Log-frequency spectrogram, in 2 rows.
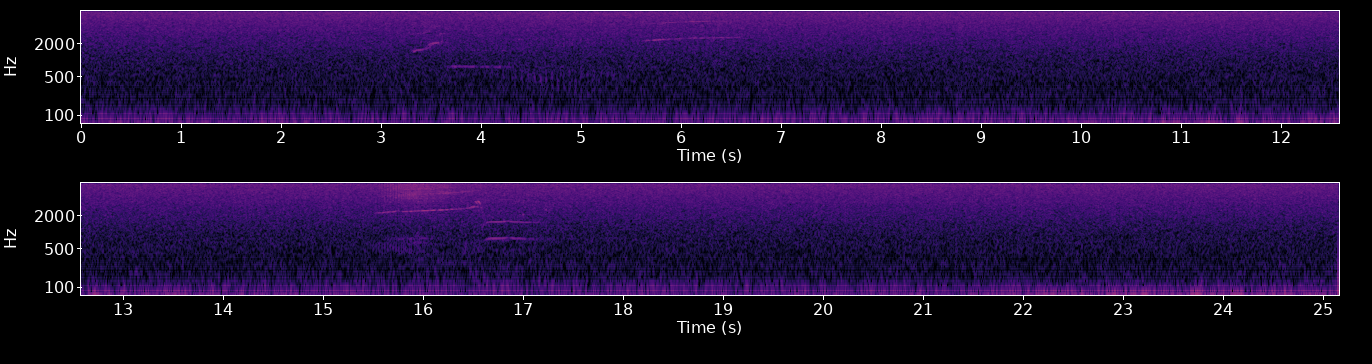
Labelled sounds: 3.3	3.6	killer whale, Bigg's (transient), 1.4 to 2.1 kHz
5.6	6.6	killer whale, Bigg's (transient), 2.2 to 5.2 kHz
15.5	17.1	killer whale, Bigg's (transient), 0.80 to 5.6 kHz

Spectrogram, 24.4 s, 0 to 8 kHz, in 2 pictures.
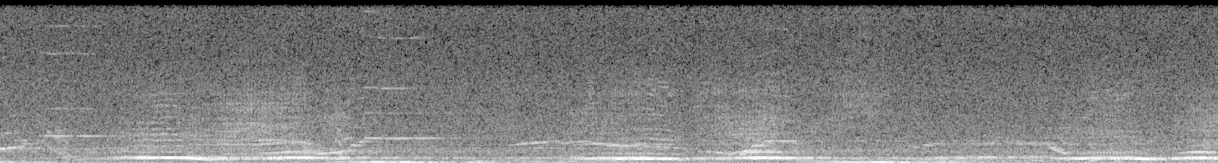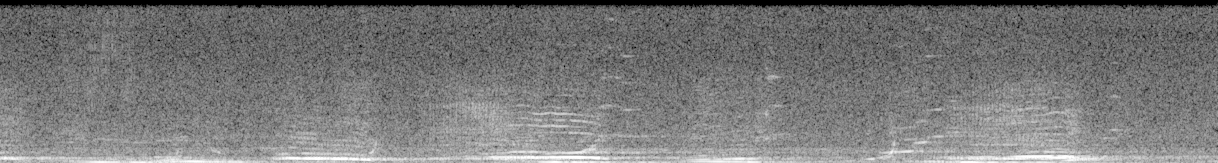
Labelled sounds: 0.0	1.8	humpback whale, 0.80 to 1.6 kHz
2.2	3.2	humpback whale, 0.90 to 1.6 kHz
3.7	5.8	humpback whale, 0.86 to 3.7 kHz
6.5	8.0	humpback whale, 0.80 to 1.2 kHz
9.2	9.5	humpback whale, 0.83 to 1.0 kHz
16.6	18.7	humpback whale, 1.2 to 3.0 kHz
21.3	21.7	humpback whale, 0.93 to 1.4 kHz
22.1	22.9	humpback whale, 0.86 to 2.8 kHz

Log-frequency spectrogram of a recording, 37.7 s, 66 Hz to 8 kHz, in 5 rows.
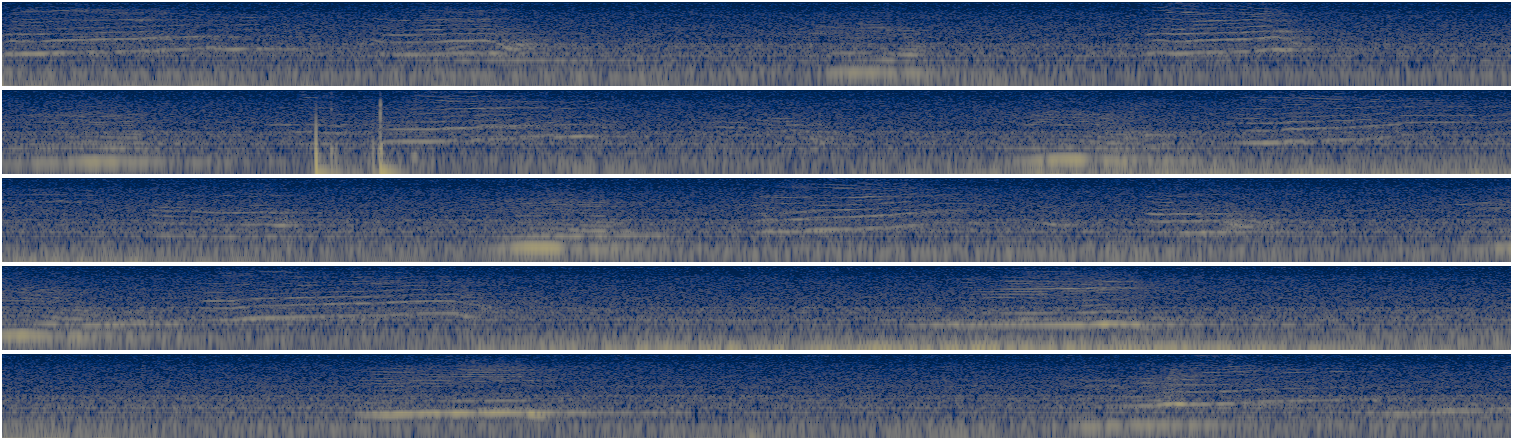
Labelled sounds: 0.0	1.3	humpback whale, 0.80 to 5.2 kHz
1.8	2.6	humpback whale, 0.80 to 5.7 kHz
5.7	6.6	humpback whale, 0.80 to 5.9 kHz
7.7	7.9	humpback whale, 1.8 to 2.1 kHz
8.9	10.3	humpback whale, 0.80 to 3.1 kHz
13.7	14.8	humpback whale, 0.80 to 5.3 kHz
15.9	16.5	humpback whale, 1.0 to 1.2 kHz
18.9	19.9	humpback whale, 0.80 to 2.9 kHz
20.8	21.1	humpback whale, 0.93 to 1.1 kHz
23.6	25.5	humpback whale, 0.80 to 4.4 kHz
27.5	28.3	humpback whale, 1.6 to 6.0 kHz
32.0	32.6	humpback whale, 1.4 to 3.0 kHz
36.0	37.0	humpback whale, 0.90 to 3.2 kHz

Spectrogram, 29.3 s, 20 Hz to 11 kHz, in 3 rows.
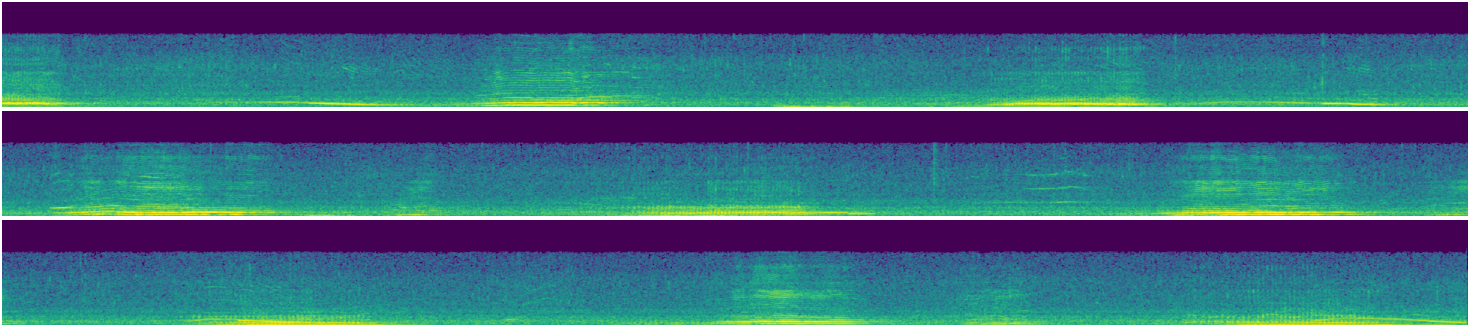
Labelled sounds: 3.1	4.4	humpback whale, 0.78 to 4.7 kHz
10.1	11.5	humpback whale, 0.78 to 6.3 kHz
13.7	14.4	humpback whale, 0.78 to 2.1 kHz
16.4	17.1	humpback whale, 1.4 to 4.8 kHz
17.6	18.8	humpback whale, 0.78 to 6.4 kHz
24.4	25.2	humpback whale, 0.78 to 6.4 kHz
26.2	26.4	humpback whale, 3.0 to 3.3 kHz
28.5	28.9	humpback whale, 0.78 to 0.81 kHz

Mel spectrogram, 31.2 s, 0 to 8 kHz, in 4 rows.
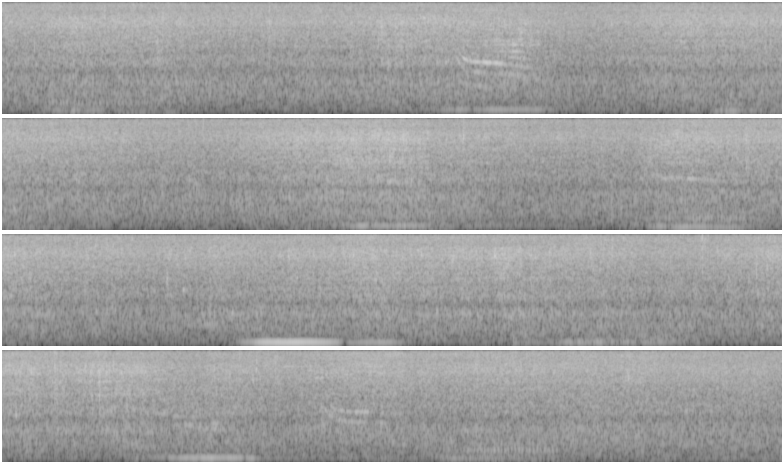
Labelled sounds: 4.6	5.4	killer whale, Bigg's (transient), 1.2 to 1.8 kHz
4.9	5.3	humpback whale, 0.97 to 2.5 kHz
14.4	14.6	killer whale, Bigg's (transient), 1.4 to 1.6 kHz
26.2	26.5	humpback whale, 4.9 to 5.1 kHz
26.7	27.1	killer whale, Bigg's (transient), 1.1 to 1.7 kHz

